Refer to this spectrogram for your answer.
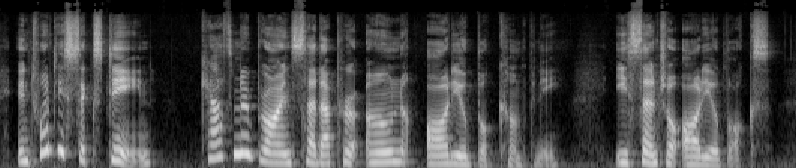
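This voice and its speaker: In an ordinary speaking voice, a woman talks at a moderate pace with lively intonation and fairly high pitch, on a very clean recording with a silent background. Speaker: podcast host and publisher. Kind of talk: interview.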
